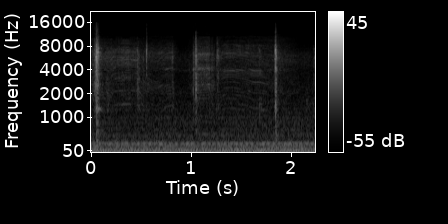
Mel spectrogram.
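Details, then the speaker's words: Bose Wave with a 3-CD changer that won't play CDs, where one corner of the mechanism sits out of level: over a low steady hum, three sharp light clicks about a second apart as a disc reaches play position, which is normal. "Yeah, when you hear that click, that's when the disc is here. When I push it, it's gonna start playing."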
